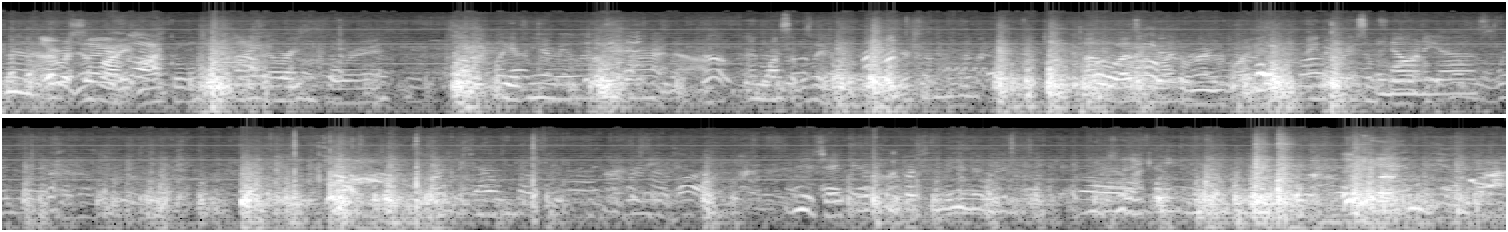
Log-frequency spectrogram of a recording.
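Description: Bodies slam onto a wrestling ring mat with loud thuds.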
